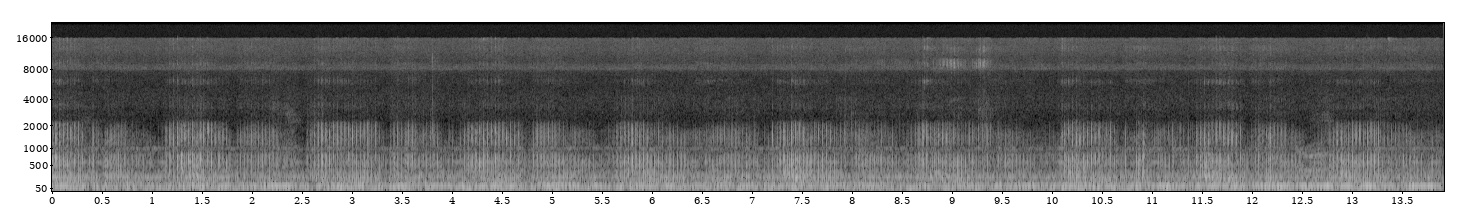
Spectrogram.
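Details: Cuddly orange and white tabby male kitten purring continuously, a deep even rumble that swells and eases roughly every second, steady and close, with nothing else heard.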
